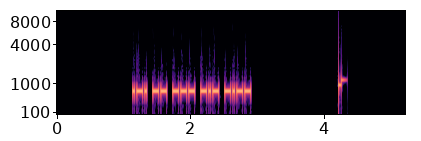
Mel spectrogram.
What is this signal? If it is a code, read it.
Morse code, heard as a keyed tone, about 44 wpm, 700 Hz. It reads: RMOKY
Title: Code Groups - 5 Letters - 40wpm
